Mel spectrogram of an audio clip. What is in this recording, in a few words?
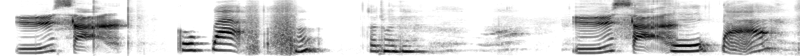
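"yu3 san3", Mandarin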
